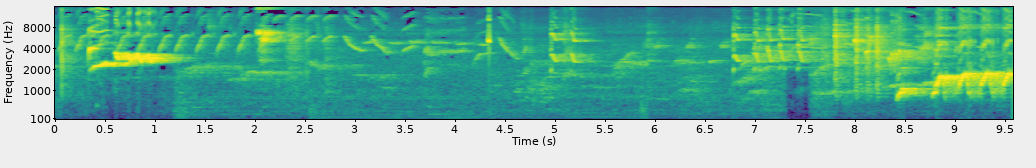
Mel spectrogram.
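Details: White-rumped shama morning song used to provoke a lazy bird into singing: varied loud whistles and rapid chattering, a buzzy rising phrase near the end, busy and noisy overall.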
